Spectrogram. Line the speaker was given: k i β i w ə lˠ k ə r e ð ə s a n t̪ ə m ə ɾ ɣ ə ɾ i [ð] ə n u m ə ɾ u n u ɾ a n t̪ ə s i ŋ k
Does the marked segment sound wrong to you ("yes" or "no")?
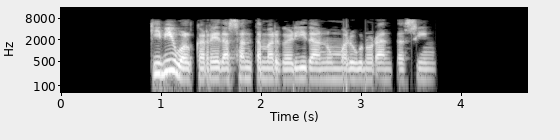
no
